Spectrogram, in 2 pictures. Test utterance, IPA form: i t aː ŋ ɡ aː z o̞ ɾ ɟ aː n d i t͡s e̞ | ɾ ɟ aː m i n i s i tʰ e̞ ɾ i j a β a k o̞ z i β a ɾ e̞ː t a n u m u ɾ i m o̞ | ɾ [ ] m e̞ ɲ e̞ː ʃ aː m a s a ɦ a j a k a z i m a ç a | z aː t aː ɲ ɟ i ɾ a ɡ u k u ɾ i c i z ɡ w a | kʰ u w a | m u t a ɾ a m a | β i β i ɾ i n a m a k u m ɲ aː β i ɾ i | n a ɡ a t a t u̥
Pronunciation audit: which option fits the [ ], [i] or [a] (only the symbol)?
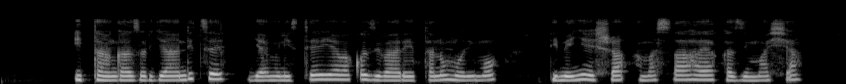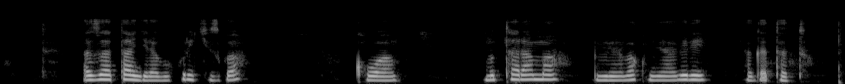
i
